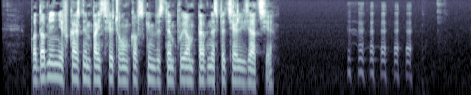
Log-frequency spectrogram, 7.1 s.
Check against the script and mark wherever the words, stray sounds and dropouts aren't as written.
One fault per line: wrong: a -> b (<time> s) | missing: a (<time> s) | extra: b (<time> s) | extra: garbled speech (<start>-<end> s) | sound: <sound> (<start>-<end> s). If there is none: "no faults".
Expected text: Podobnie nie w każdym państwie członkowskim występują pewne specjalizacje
sound: laugh (5.2-6.2 s)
